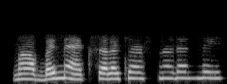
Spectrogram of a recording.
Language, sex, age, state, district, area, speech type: Telugu, female, 30-45, Andhra Pradesh, Kakinada, rural, conversation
